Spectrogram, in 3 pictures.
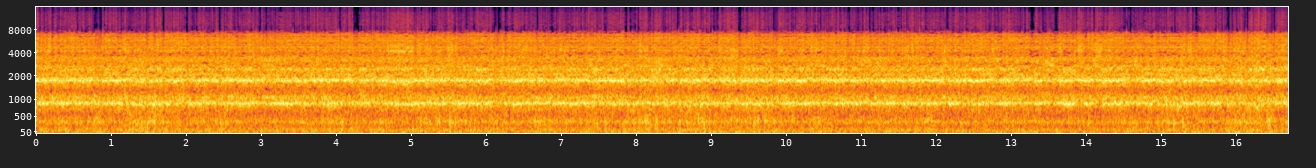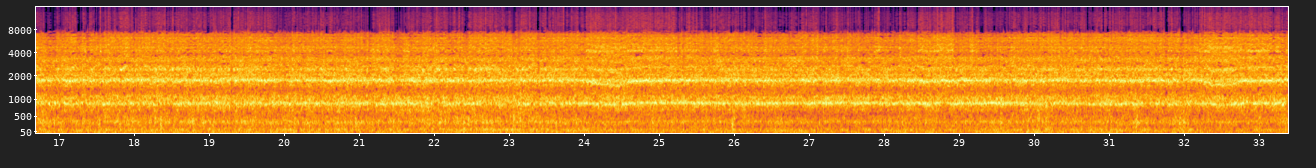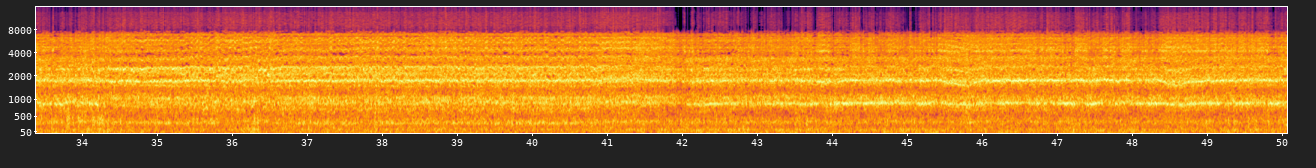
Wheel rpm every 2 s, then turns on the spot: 230, 230, 230, 230, 230, 240, 230, 230, 230, 230, 230, 230, 230, 230, 230, 230, 230, 220, 210, 210, 220, 230, 230, 230, 230.
none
